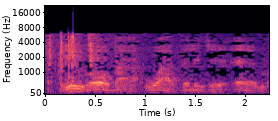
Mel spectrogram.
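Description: Speech through a courtroom microphone, with a brief run of sharp clicks just at the start.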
